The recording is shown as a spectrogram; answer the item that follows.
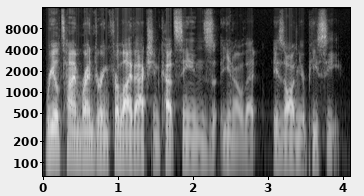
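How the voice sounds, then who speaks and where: A man's voice: mid-range voice, fairly even intonation, normal speed, no room sound, clean studio sound. A man hosting a video essay, delivering scripted commentary in a conversational way with wry asides. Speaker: host.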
